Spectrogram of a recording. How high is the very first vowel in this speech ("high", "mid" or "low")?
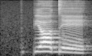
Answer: low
